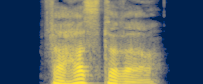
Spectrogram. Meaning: inflection of verhasst: 1. strong/mixed nominative masculine singular comparative degree 2. strong genitive/dative feminine singular comparative degree 3. strong genitive plural comparative degree
- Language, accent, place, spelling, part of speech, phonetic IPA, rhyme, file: German, Germany, Berlin, verhassterer, adjective, [fɛɐ̯ˈhastəʁɐ], -astəʁɐ, De-verhassterer.ogg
